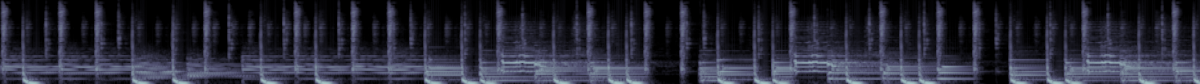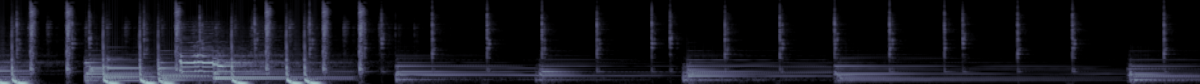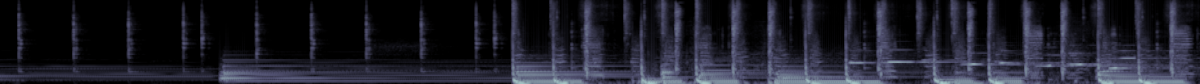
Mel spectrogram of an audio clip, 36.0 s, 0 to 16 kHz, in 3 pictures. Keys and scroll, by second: 1.9 space, 2.3 w, 4.7 Escape, 7.8 w, 14.3 Escape.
